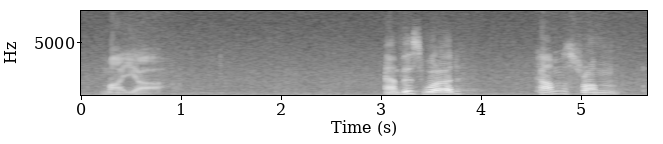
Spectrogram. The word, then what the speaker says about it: maya: this kind of thing is the sanskrit term maya i'm going to write that down for you pronounced maya and this word comes from a root in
